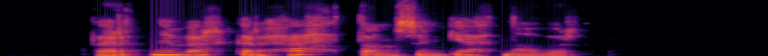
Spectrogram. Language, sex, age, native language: Icelandic, female, 20-29, Icelandic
